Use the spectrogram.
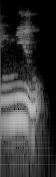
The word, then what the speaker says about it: know: You don't pronounce the K. Just say new.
